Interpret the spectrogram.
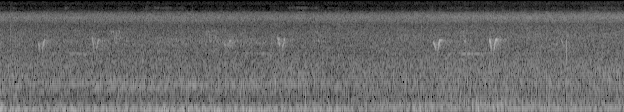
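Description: A car engine running with a steady low hum, pulling up a steep climb. Small birds give short high chirps about once a second over it, and there is a brief knock at the very start.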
